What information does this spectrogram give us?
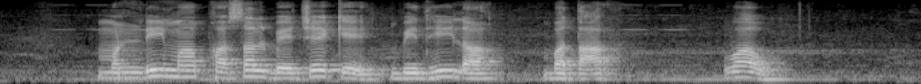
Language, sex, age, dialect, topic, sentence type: Chhattisgarhi, male, 31-35, Central, agriculture, question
